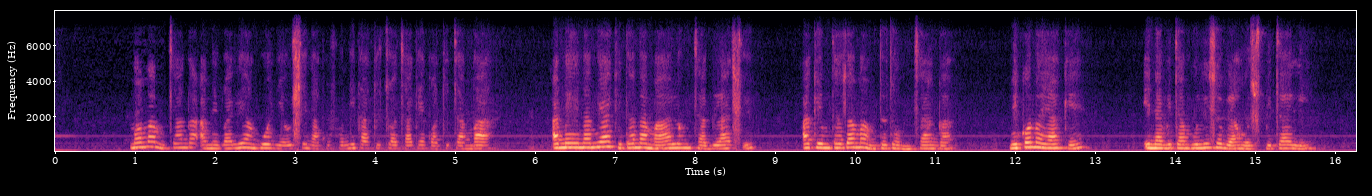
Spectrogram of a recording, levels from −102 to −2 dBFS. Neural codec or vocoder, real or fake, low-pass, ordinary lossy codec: none; real; 7.2 kHz; Opus, 32 kbps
